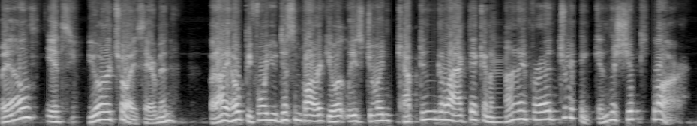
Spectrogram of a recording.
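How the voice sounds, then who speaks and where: Fleet admiral, sci-fi comedy, male actor: pompous, formal, melodramatic, highly animated intonation. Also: measured pace, low-quality recording. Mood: formal, cordial. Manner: grave, theatrical, formal. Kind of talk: comic radio play acting.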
